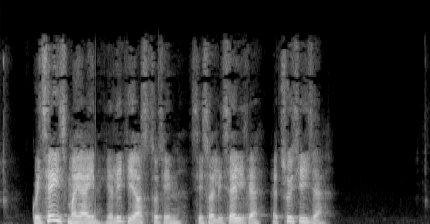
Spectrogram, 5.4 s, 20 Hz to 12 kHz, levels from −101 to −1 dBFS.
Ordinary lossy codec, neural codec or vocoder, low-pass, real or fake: AAC, 32 kbps; none; 9.9 kHz; real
